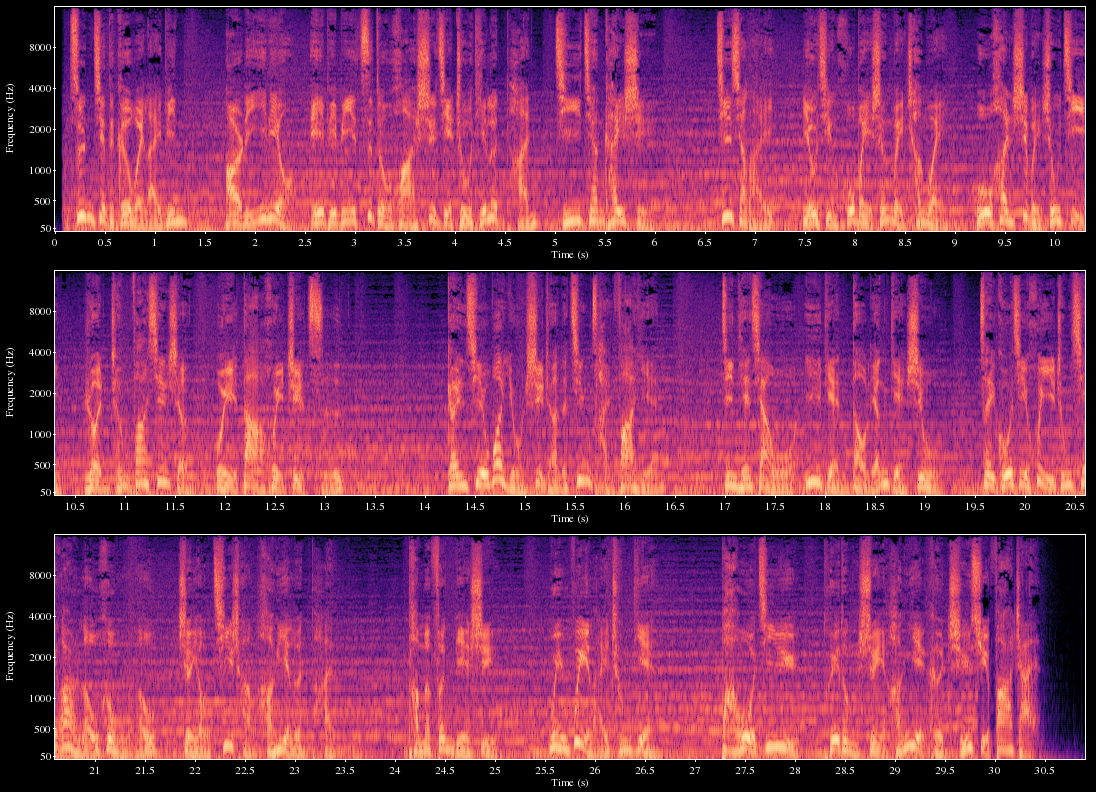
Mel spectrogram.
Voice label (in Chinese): 男, 晚会主持; ABB自动化世界主题论坛晚宴主持语录音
